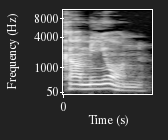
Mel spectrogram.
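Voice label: "truck", Romanian; gcompris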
